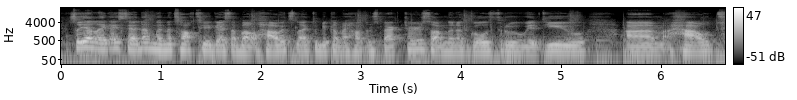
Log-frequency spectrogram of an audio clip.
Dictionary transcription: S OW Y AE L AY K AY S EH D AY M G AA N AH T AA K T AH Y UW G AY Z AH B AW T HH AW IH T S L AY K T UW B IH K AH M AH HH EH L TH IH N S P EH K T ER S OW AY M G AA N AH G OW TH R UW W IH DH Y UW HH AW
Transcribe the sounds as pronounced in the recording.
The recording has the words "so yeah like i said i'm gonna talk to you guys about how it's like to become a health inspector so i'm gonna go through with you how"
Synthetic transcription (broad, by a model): S OW Y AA L AY K AY S EH D AY M G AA N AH T AA K T AH Y UW G AY S AH B AW T HH AW IH T S L AY K T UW B IH K AH M AH HH EH L TH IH N S P EH K T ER S OW AY M G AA N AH G OW TH R UW W IH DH Y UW HH AW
